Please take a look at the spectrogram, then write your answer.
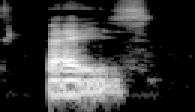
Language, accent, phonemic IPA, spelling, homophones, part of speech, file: French, Canada, /pɛz/, pèze, pèse / pèsent / pèses, noun, LL-Q150 (fra)-pèze.wav
- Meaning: dosh, dough (money)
